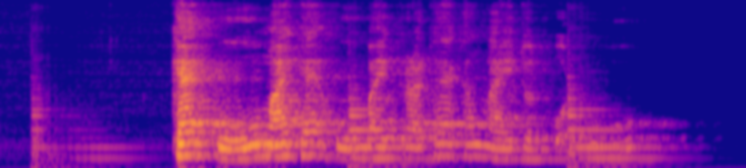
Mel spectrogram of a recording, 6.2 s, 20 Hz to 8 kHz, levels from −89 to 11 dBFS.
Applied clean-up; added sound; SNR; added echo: neural separator model SepFormer DNS4.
